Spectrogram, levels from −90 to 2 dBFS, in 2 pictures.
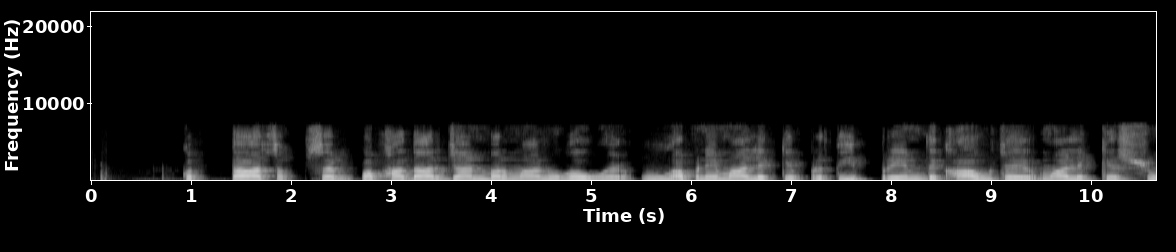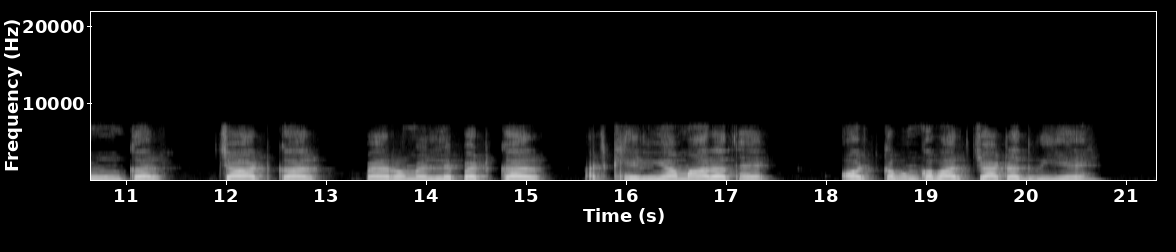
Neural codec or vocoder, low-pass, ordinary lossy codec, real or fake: codec, 44.1 kHz, 7.8 kbps, DAC; 7.2 kHz; Opus, 64 kbps; fake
